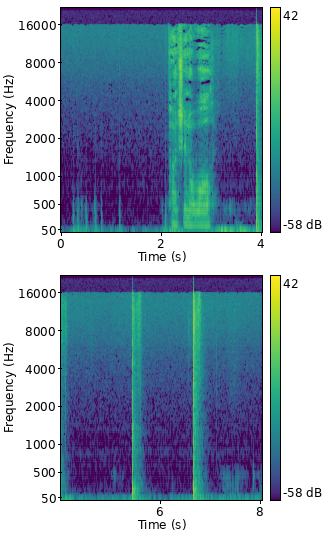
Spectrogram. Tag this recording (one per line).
punch
wall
